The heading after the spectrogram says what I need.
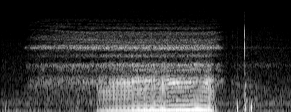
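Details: Husband snoring: one long, loud, rattling snore on an in-breath, likened to a farm animal, ending abruptly, followed by a few soft clicks.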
